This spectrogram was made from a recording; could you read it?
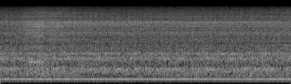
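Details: Toyota Celica after new fuel injectors and spark plugs, still hesitating when first started: a steady, high, drill-like whine sits over the running engine without changing pitch. Source of the whine not confirmed.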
